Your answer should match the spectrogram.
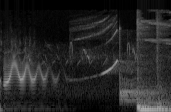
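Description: Cartoon sound effects: a boing and rising whistle-like glides with a wobbling tone. About three-quarters of the way through, the upbeat children's theme music starts with a heavy bass beat.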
